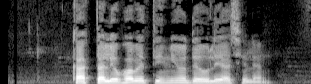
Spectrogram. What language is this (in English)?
Bangla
